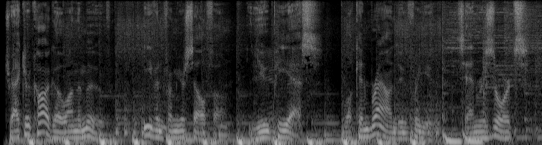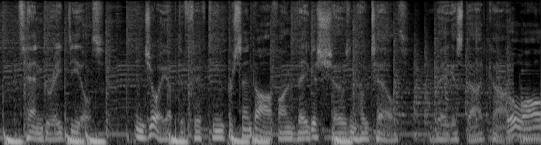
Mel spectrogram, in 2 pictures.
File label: Commercial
